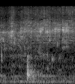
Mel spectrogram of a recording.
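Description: Running tap water splashes over pieces of fresh katla fish being washed in a kitchen sink, a short steady close stream with a brief splash near the middle.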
